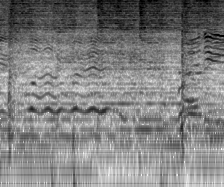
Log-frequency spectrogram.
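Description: Live worship music: a singer holding a note with vibrato over a band with violin, with a few drum hits.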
